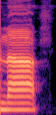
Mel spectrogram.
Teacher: الف مدہ کو ایک الف کے برابر کھینچ کر پڑھیں گے، اس کو حرف مدہ کہتے ہیں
